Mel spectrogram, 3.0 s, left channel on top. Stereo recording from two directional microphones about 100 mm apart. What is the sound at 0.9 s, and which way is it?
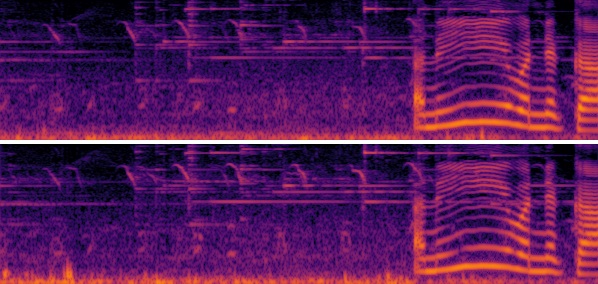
Wind chime, 20° left (ahead or behind).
